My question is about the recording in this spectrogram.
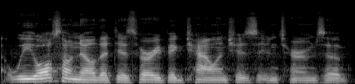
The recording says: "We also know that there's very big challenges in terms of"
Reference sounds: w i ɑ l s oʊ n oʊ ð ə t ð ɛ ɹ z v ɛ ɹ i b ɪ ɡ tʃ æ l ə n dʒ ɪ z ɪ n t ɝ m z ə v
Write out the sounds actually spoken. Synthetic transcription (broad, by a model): w i ɑ l s oʊ n oʊ ð ə t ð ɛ ɹ z v ɛ ɹ i b ɪ ɡ tʃ æ l ə n dʒ ɪ z ɪ n t ɝ m z ə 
